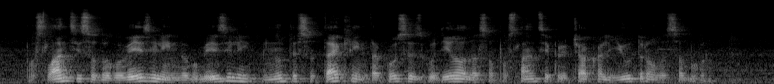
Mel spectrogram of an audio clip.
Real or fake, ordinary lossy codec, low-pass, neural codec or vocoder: real; none; 19.8 kHz; none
